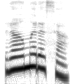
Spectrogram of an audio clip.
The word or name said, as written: ರಾಮರಸ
